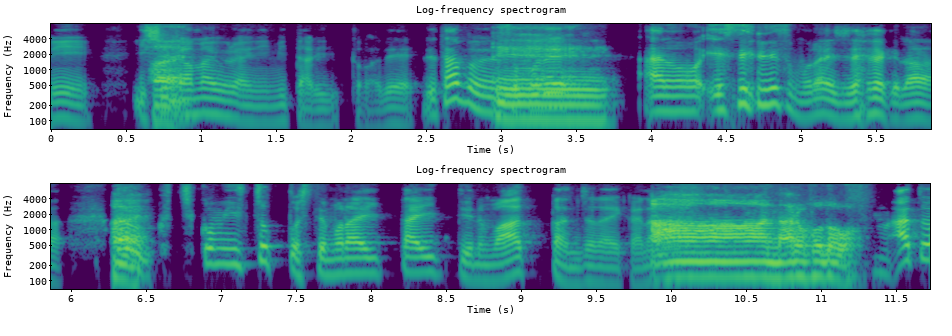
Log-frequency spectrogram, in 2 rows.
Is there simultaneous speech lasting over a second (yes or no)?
no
